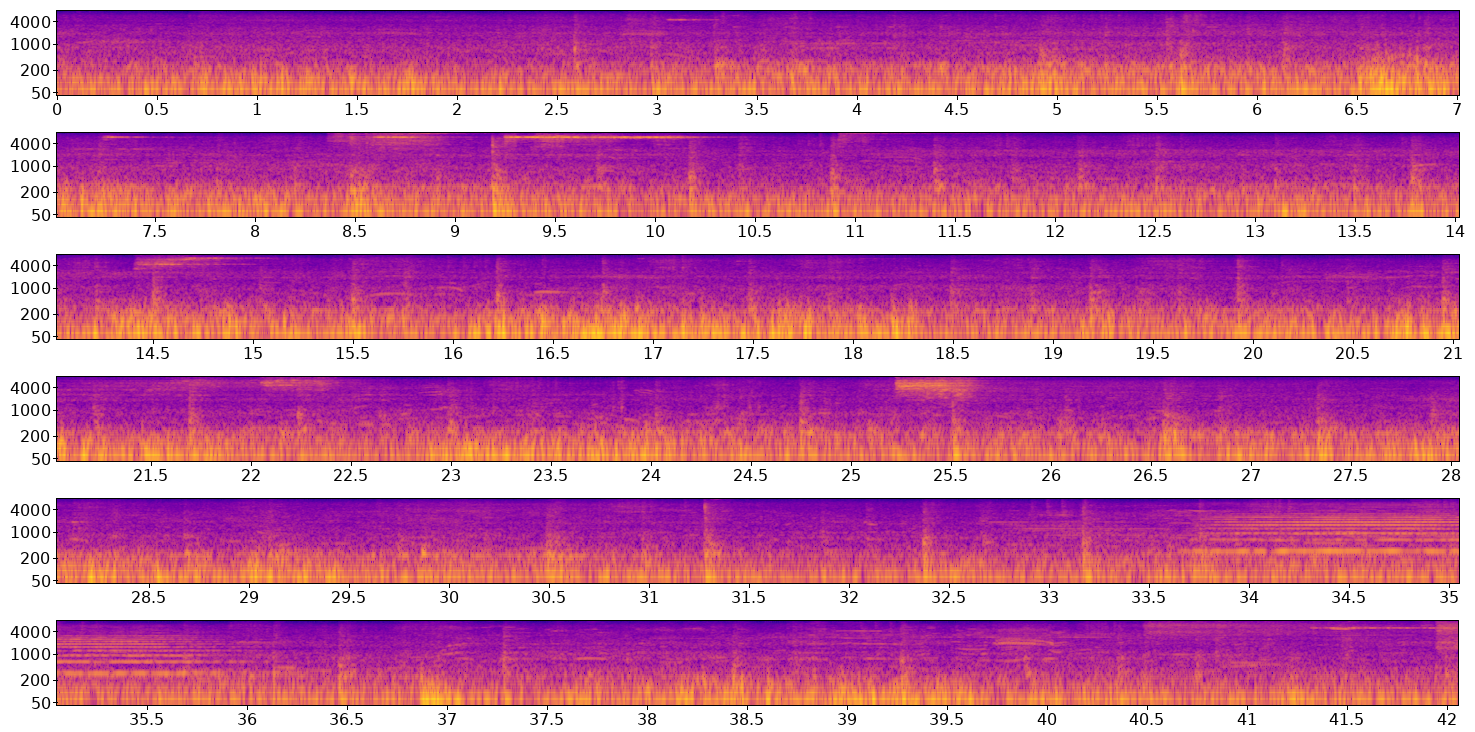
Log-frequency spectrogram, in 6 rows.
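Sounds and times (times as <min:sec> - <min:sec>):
train rumbling: 0:00.0 - 0:42.0
high-pitched wheel squeals: 0:08.4 - 0:10.4.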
